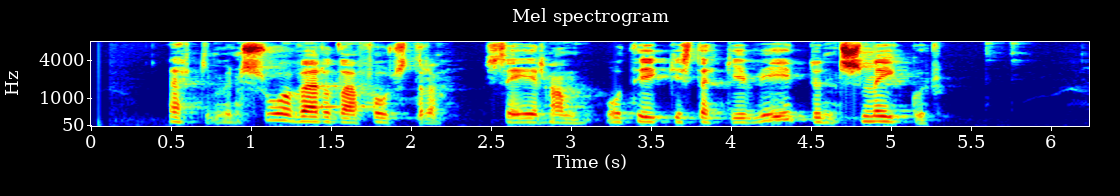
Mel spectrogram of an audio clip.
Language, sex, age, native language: Icelandic, female, 60-69, Icelandic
